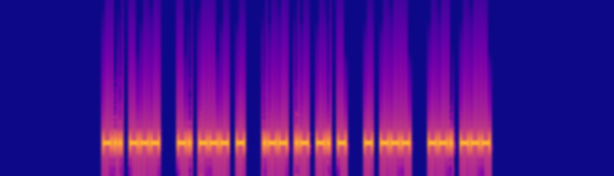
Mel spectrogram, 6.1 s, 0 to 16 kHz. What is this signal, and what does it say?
Morse code, heard as a keyed tone, about 44 wpm, 700 Hz. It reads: DO NOT WANT TO GO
